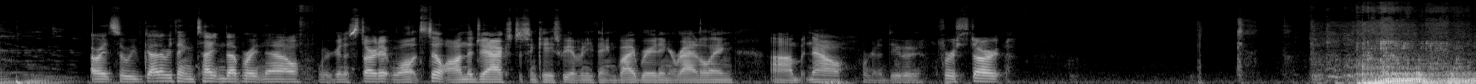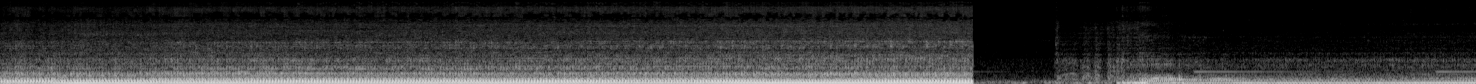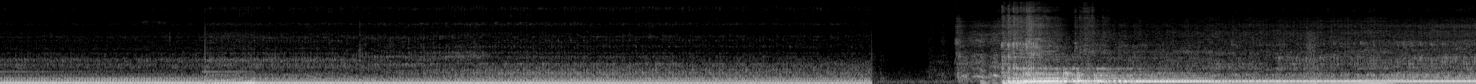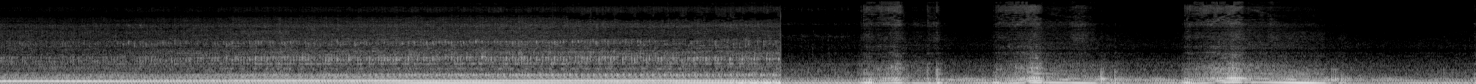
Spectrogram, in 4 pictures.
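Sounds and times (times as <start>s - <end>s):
car engine idling: 13.1s - 24.5s, 25.4s - 38.3s, 39.1s - 53.0s
engine revving: 13.1s - 24.5s, 25.7s - 38.2s, 39.1s - 59.0s.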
